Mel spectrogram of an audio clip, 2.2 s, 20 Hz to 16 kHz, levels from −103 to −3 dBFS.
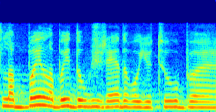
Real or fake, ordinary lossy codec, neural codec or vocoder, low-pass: real; MP3, 96 kbps; none; 7.2 kHz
